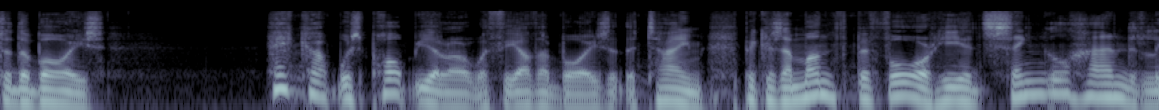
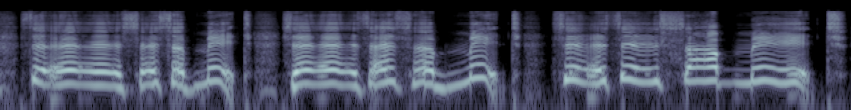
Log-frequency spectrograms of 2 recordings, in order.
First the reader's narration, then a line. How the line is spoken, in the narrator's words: at the top of his voice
